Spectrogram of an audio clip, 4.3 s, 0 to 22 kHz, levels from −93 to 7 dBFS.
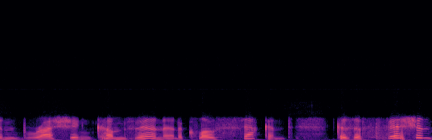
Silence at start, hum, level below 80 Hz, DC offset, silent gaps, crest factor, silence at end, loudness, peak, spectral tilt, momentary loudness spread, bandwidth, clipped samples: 0 s; none; -64 dBFS; under 0.1%; none; 18 dB; 0 s; -33 LUFS; -14 dBFS; -6 dB/octave; 11 LU; 4.5 kHz; under 0.1%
